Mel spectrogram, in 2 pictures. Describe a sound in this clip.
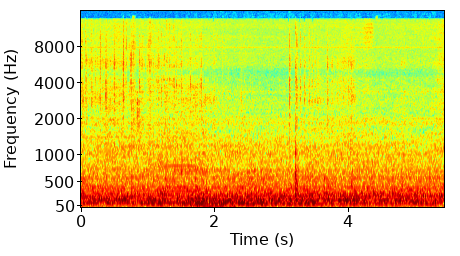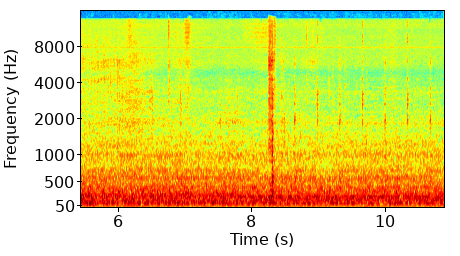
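A car engine hums low and steady from inside a moving car.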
